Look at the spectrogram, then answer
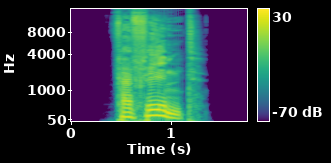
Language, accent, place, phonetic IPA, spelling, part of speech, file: German, Germany, Berlin, [fɛɐ̯ˈfɪlmt], verfilmt, verb, De-verfilmt.ogg
- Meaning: 1. past participle of verfilmen 2. inflection of verfilmen: second-person plural present 3. inflection of verfilmen: third-person singular present 4. inflection of verfilmen: plural imperative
